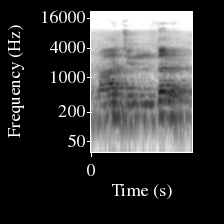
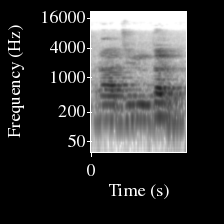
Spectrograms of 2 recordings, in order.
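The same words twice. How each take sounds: The two takes are said the same way.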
